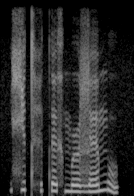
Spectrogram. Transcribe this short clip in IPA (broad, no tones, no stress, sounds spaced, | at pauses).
ç ɪ t h ɪ t ɾ ɛ x m ə˞ ɮ ɛ m u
